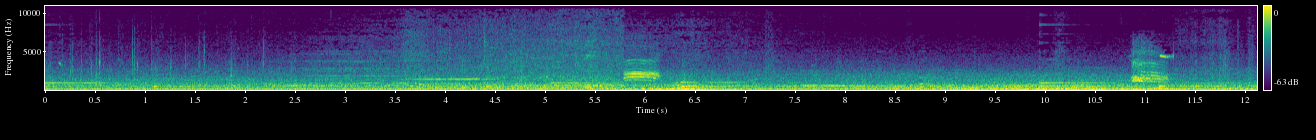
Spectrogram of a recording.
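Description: Crows caw in the horror video game The Devil in Me, two short harsh bursts standing out over a steady low ambient drone and hiss, moderately distant.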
